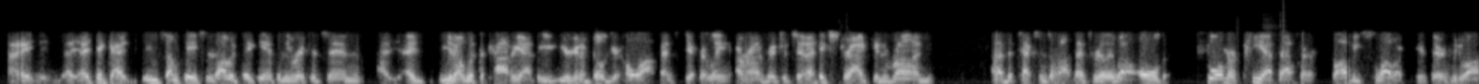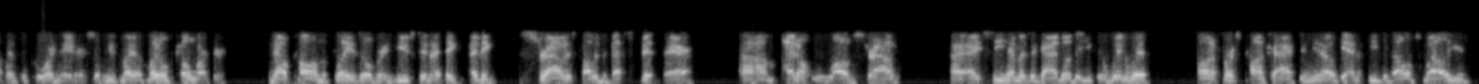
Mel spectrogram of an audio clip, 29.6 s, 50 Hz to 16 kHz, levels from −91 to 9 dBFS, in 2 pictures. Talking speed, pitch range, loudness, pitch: 215 wpm, 95-115 Hz, -22 LUFS, 105 Hz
